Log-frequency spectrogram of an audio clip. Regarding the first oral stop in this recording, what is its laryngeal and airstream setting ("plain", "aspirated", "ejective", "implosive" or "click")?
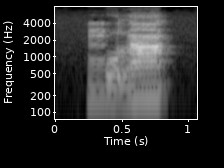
plain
